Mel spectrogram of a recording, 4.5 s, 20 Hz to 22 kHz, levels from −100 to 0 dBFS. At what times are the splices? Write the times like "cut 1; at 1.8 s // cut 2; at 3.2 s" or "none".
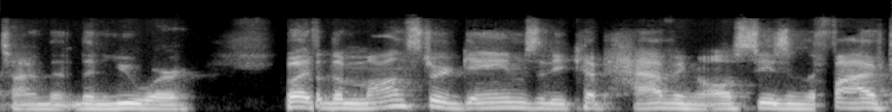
cut 1; at 1.6 s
